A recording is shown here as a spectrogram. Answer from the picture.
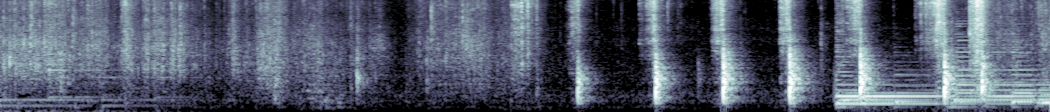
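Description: Kitchen knife chopping daikon radish leaf stems on a wooden cutting board: crisp separate chops about two a second, starting about halfway in, after a rustle of the leaves being gathered by hand. Background music comes in near the end.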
